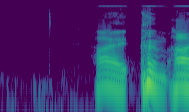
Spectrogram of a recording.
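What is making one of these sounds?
A man speaks up loudly and with animation, close to a microphone.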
